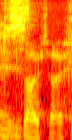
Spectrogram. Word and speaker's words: DeSoto: DeSoti or DeSoto? – I don't know how to say it. – DeSoto. – Is it? Okay.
